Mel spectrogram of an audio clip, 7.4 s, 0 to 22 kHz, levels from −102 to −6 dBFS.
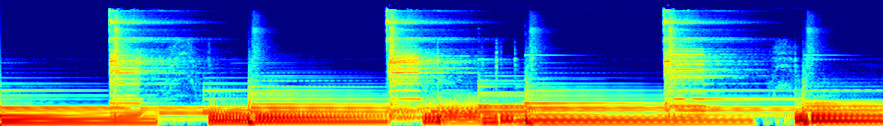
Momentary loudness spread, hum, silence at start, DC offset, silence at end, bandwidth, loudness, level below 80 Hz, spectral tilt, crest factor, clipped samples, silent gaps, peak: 10 LU; none; 0 s; under 0.1%; 0 s; 17 kHz; -19 LUFS; -28 dBFS; -7.5 dB/octave; 16 dB; under 0.1%; none; -2 dBFS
